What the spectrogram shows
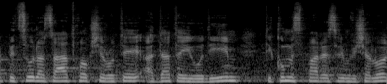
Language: Hebrew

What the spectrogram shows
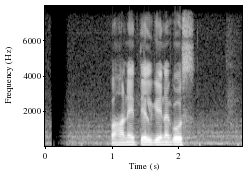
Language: Sinhala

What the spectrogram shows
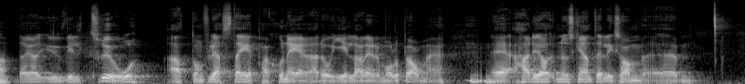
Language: Swedish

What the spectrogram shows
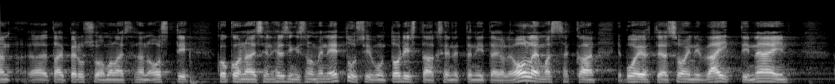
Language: Finnish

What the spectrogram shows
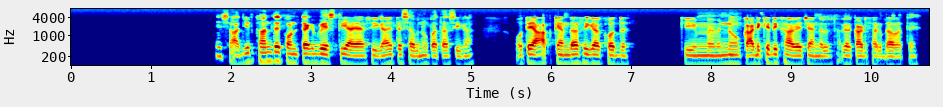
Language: Punjabi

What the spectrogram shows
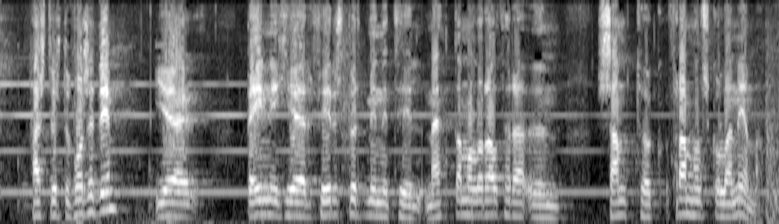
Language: Icelandic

